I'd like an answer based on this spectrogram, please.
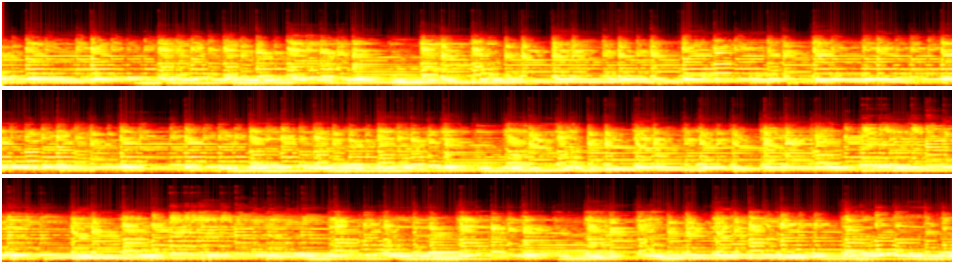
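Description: Takamine acoustic guitar played solo, picking out a melody over low bass notes in a continuous flow of plucked notes.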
